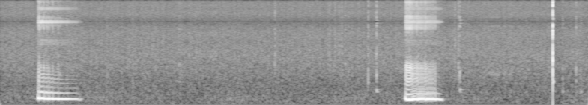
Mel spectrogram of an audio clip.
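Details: Snoring from a sleeping deaf white cat: two low, buzzing, semi-loud snores about five seconds apart, with quiet room sound between them.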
